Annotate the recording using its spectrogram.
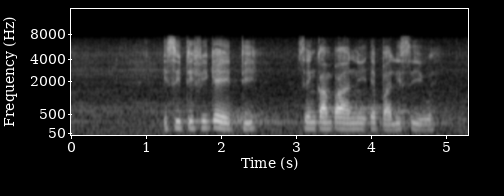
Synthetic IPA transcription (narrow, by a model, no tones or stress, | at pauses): isitʼifik̬ʼed̥ʱi | sɛŋkʼampʼaniʔɛb̥ʱalisiːwɛ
